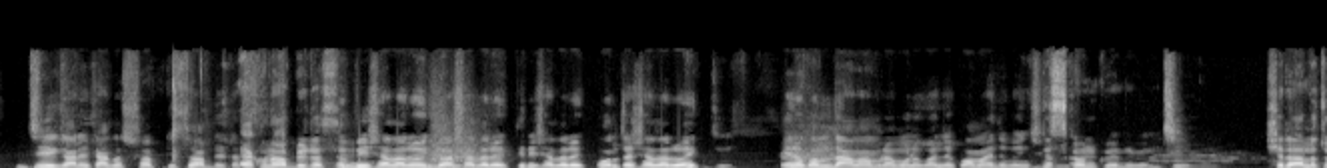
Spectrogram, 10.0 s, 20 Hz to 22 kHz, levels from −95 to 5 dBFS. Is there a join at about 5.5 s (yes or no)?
no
